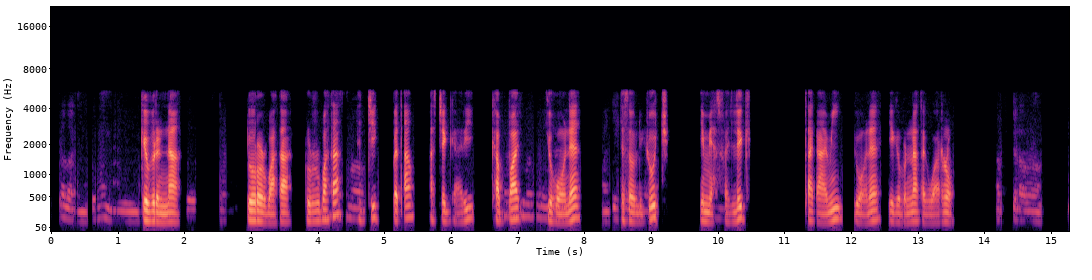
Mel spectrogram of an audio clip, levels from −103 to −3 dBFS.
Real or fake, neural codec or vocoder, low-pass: real; none; 5.4 kHz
